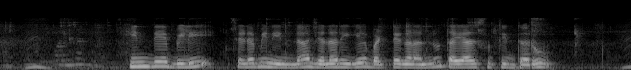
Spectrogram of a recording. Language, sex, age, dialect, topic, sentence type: Kannada, female, 18-24, Mysore Kannada, agriculture, statement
